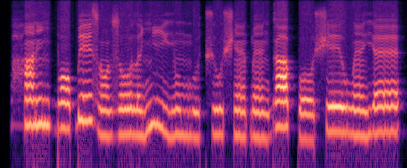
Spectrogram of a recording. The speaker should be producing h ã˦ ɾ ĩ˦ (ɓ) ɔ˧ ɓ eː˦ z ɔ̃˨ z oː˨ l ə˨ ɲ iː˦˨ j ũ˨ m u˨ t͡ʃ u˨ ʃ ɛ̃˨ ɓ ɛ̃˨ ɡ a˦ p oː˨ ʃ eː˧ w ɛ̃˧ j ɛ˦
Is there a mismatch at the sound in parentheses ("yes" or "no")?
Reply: yes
